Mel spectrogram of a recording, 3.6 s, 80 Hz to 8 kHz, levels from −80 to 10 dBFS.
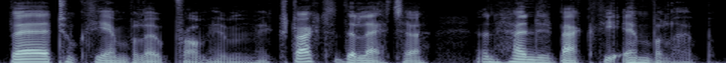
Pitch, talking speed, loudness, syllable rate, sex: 100 Hz, 230 wpm, -21 LUFS, 7.5 syllables/s, male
